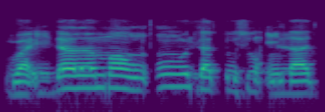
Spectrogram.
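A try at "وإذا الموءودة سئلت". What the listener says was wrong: Ma lebih ditipisin lagi. Wa idzal mau bukan mau enggak. Udatu suilat.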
